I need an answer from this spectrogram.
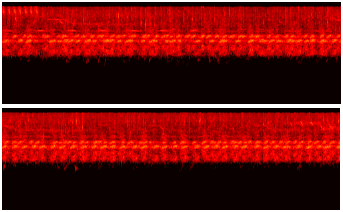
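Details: Thick chorus of frogs: overlapping pulsed croaks fill two mid-pitch bands for the whole stretch, level and unbroken, a restless trilling texture with no other clear sound.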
